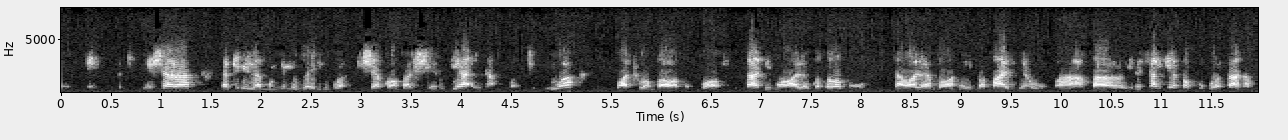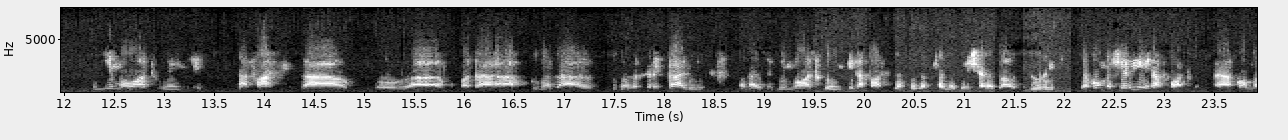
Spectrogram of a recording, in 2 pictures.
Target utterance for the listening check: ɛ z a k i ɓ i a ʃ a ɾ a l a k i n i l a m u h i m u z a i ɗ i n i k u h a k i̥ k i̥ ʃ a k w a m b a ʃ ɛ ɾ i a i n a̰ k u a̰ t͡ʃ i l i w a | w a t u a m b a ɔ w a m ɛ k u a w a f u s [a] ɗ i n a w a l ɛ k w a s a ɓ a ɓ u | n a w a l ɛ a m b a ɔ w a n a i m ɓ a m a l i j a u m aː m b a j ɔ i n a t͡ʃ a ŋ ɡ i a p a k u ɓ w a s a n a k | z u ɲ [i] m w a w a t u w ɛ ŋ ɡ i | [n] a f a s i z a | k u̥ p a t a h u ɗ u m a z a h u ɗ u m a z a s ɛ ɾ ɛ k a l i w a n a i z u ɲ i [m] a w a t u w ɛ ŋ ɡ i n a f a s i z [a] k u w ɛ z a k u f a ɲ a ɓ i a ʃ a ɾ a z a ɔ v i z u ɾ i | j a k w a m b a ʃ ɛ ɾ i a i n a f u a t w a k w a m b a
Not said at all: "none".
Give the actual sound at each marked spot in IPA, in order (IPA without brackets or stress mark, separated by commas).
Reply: a, i, n, m, a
